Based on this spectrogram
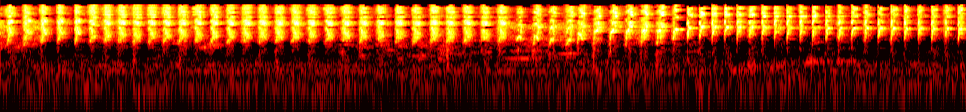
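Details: Rembang lovebird giving a lengthy ngekek after the pandemic break. Dense, high, rattling chatter repeats around four pulses a second and keeps going without a break, slightly shifting in tone after the middle.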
